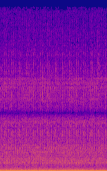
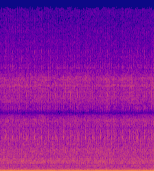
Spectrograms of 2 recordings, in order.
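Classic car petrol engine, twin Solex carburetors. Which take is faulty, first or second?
second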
